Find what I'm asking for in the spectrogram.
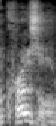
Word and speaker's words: Krozel: Collins and Joe Krozel, rhymes with puzzle.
